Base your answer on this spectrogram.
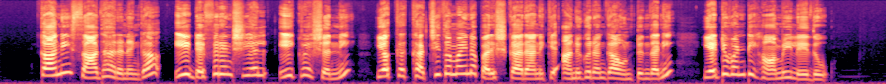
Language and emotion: Telugu, neutral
